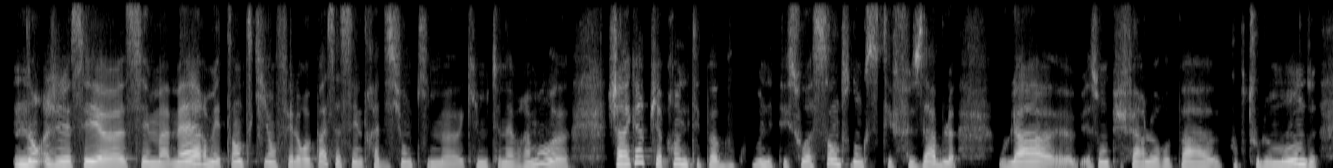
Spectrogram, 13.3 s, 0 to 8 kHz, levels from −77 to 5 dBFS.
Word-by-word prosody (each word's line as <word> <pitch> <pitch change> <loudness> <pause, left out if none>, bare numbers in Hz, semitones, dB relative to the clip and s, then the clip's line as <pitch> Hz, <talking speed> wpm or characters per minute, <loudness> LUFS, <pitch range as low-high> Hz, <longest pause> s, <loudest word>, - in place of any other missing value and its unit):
Non, 200 -2 +5
j'ai 195 -3 +3
c'est, 185 0 +5
heu, 170 0 +3
c'est 170 +2 -2
ma 165 -2 +1
mère, 200 +8 +5
mes 175 -4 +2
tantes 180 +3 -2
qui 175 - -5
ont 170 - 0
fait 170 +2 -5
le 170 - 0
repas, 165 +5 -1
ça, 205 -3 -4
c'est 190 -3 -5
une 160 - -2
tradition 170 +4 -6
qui 185 -2 -11
me 150 -2 -4
qui 170 +5 -9
me 165 - -2
tenait 160 0 -4
vraiment, 185 +10 -1
heu, 155 -3 -1 0.4
je - - -8
dirais 215 0 +6
qu'a 295 +4 +1
puis 285 -6 -2
après, 205 +4 0
on - - +4
n'était 205 -1 0
pas 180 +1 0
beaucoup, 170 0 -11
on 200 -2 0
était 170 +2 -7
60 190 +5 0
donc 170 -2 -1
c'était 170 - -7
faisable, 175 +1 -1 0.4
ou 160 - -9
là, 175 -2 +4
heu, - - -4
beh, - - -11
elles 165 +1 -6
ont 170 - +1
pu - - -11
faire 180 -1 -2
le 175 -1 +1
repas, 165 +1 -1
heu, 160 +1 -7
pour 175 - -14
tout 185 - -6
le 165 - -1
monde, 185 +4 +4
175 Hz, 245 wpm, -20 LUFS, 165-195 Hz, 0.4 s, dirais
